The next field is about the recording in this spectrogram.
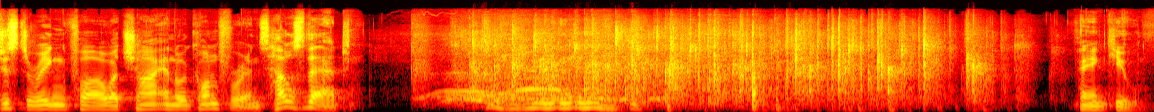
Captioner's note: cheers and applause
